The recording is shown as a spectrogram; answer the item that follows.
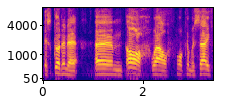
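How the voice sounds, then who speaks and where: A man's voice: a little high, steady tone, unhurried, sharp tone, smooth, dry recording. A man calling in to a fan show, emphatic, often stumbling and repeating words. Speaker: caller. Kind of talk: casual fan chat.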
